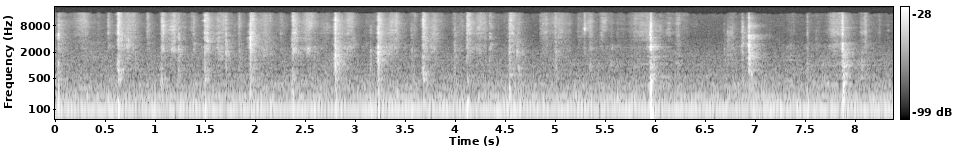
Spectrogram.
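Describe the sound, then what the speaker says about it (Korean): Tarot cards are shuffled and drawn by hand, soft steady riffling under a low hum with sharp little flicks and snaps of the cards at irregular moments. "여러분과 그 사람의 관계에서의 조언 카드 한번 뽑아보도록 할게요"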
